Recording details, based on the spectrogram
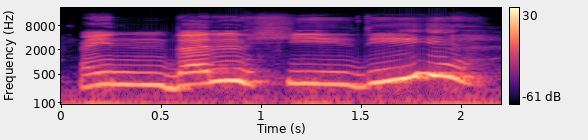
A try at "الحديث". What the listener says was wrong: No, not he. It's حياة فتحة.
